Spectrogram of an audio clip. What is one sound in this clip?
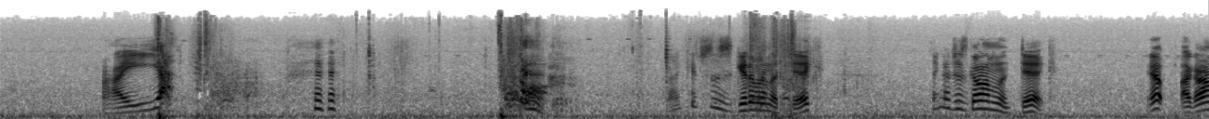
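A wolf snarls and yelps up close.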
